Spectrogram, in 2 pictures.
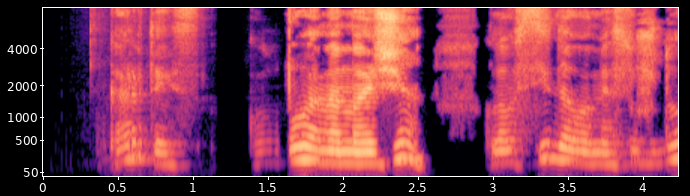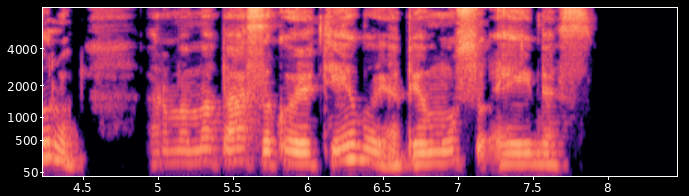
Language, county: Lithuanian, Kaunas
